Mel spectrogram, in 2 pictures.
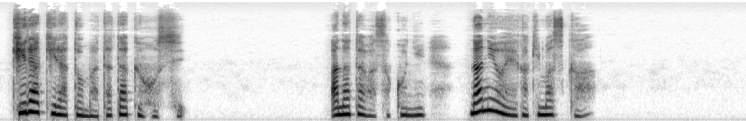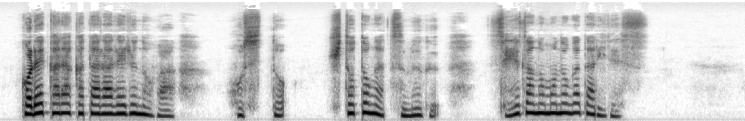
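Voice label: sample narration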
